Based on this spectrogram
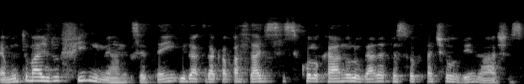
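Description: A man is speaking. His voice is somewhat breathy. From Rio de Janeiro, West Zone (Brazil). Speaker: musician and visual artist. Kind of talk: casual interview chat.

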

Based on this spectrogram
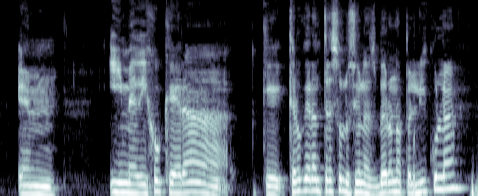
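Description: The speaker has a Mexican accent and ordinary pitch variation. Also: man. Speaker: podcast host. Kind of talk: casual solo monologue. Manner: halting.

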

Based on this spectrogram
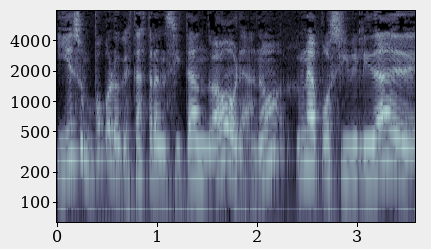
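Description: In a Rioplatense accent, this voice moves at a fairly slow pace with lively intonation. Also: woman. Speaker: radio journalist. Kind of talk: interview. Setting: studio.

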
